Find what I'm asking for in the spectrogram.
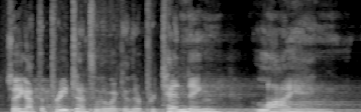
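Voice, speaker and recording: A man's high, lively-toned voice at a moderate pace over noticeable background noise. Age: old. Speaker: pastor. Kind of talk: sermon. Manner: animated.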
